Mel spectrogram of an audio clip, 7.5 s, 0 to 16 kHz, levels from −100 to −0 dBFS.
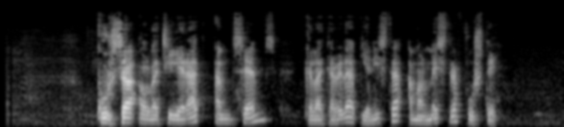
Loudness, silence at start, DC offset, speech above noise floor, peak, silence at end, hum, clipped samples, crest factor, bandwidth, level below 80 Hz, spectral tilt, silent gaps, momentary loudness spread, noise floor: -26 LUFS; 1.3 s; under 0.1%; 46 dB; -2 dBFS; 0.9 s; none; under 0.1%; 26 dB; 10.5 kHz; -78 dBFS; -4 dB/octave; none; 19 LU; -73 dBFS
